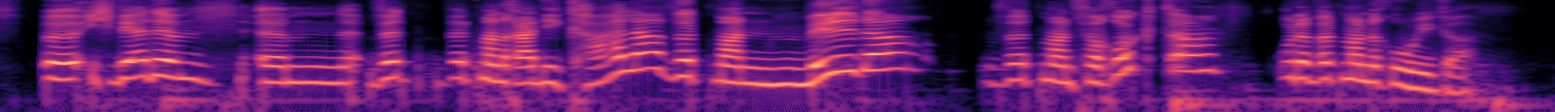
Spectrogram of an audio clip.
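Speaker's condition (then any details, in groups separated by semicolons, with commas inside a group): No condition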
